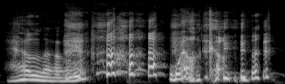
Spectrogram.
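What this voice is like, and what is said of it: Put-on sexy voice. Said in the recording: “this is my sexy voice.”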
